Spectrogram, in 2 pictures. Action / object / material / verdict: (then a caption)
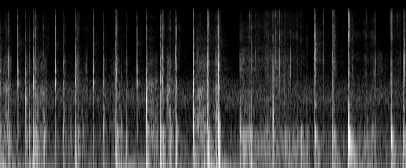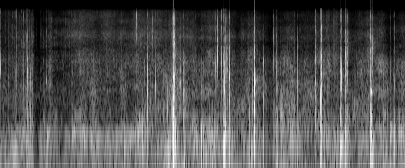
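tap / plastic toy dog figure / plastic / none. Tapping on a plastic toy dog produces rapid, irregular bright clicks and taps over soft crinkly crackling. The sharp, short transients come in dense clusters with little low end.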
